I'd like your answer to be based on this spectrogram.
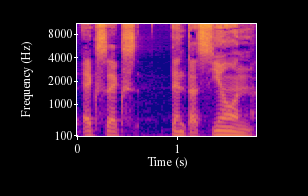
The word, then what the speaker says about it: XXXTentacion: We got some RIP to XXXTentacion. – Is that how you say it? – Yes. Okay. Tentacion.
